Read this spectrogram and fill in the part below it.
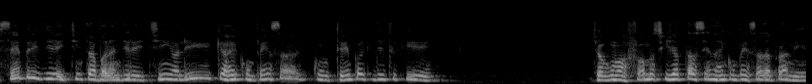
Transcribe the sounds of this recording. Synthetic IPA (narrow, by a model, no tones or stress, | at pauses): sẽmpɾɪd̪iɾejt̪ĩɲʊt̪ɾabaʎɐ̃nd̪ʊd̪iɾejt̪ĩɲʊalikɪɐhekõmpẽsɐ̰kõʊt̪ẽpʊakɾed̪it̪ʊkɪ | d͡ʒɪawɡũmɐfɔɾmɐskɪʒat̪asẽnd̪ʊhekõmpẽsad̪ɐpɾɐmĩ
